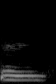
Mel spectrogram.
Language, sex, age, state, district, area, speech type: Malayalam, female, 30-45, Kerala, Kozhikode, urban, conversation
